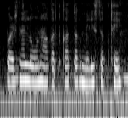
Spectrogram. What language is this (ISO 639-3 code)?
hne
